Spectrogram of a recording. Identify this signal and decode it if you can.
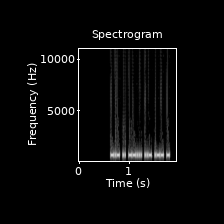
Morse code, heard as a keyed tone, about 60 wpm, 700 Hz. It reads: KI7UWT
